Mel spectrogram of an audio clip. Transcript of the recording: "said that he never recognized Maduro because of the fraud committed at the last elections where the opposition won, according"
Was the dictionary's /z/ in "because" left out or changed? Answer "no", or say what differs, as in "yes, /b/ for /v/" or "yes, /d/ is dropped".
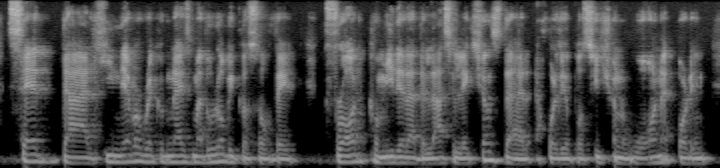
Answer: yes, /s/ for /z/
